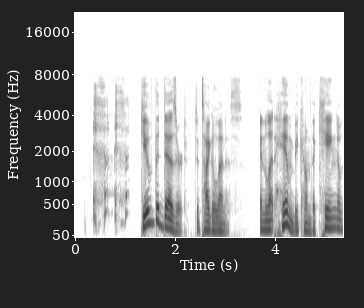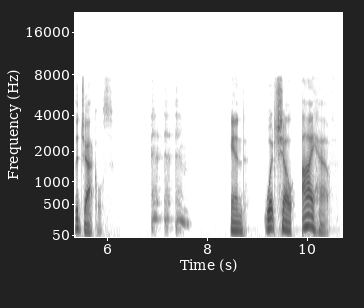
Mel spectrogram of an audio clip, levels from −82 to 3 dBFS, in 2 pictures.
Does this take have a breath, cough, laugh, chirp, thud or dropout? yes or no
yes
